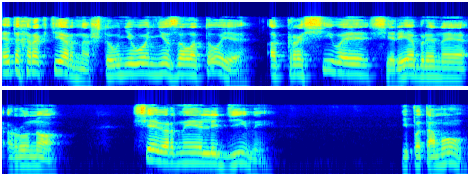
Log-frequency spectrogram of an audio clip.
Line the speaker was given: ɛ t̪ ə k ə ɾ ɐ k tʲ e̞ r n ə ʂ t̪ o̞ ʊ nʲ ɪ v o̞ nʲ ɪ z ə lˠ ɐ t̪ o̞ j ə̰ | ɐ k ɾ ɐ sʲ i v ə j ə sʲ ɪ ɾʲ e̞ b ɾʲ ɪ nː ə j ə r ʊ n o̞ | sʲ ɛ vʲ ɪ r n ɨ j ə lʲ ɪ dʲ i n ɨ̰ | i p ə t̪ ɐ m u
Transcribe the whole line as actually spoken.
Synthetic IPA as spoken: ɛ t̪ ə x ə ɾ ɐ k tʲ e̞ r n ə ʂ t̪ o̞ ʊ nʲ ɪ v o̞ nʲ ɪ z ə lˠ ɐ t̪ o̞ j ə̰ | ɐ k ɾ ɐ sʲ i v ə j ə sʲ ɪ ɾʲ e̞ b ɾʲ ɪ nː ə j ə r ʊ n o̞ | sʲ e vʲ ɪ r n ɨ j ə lʲ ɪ dʲ i n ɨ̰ | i p ə t̪ ɐ m u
